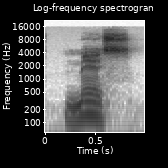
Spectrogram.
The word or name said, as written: mes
